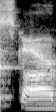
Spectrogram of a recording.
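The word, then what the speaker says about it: Skaar: what is his name scar s-k-a-a-r it's like sakar yeah it's like it's a scar but it's it's it's spelled in a weird way because sakhar is the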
